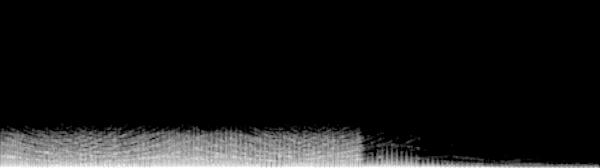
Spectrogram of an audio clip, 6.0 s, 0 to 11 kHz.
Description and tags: THE REAL VIRUS 12 - FUZZBAZZPHLANGE -E0
This is a fuzzy bass sound with some flanging. All done on my Virus TI. Sequencing done within Cubase 5, audio editing within Wavelab 6.
bass, flange, lead, multisample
